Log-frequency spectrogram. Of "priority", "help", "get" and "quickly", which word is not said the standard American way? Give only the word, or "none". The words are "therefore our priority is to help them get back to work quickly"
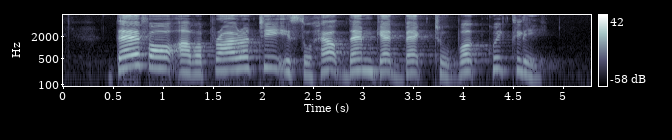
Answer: none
